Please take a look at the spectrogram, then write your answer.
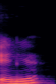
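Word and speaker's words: eñe: So the sign that you see here is pronounced as Ene as in España.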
